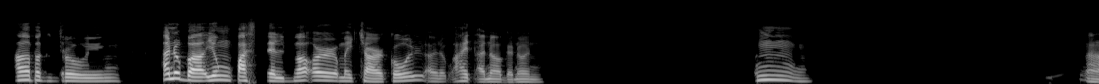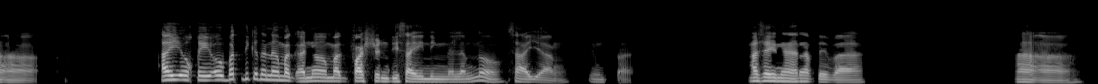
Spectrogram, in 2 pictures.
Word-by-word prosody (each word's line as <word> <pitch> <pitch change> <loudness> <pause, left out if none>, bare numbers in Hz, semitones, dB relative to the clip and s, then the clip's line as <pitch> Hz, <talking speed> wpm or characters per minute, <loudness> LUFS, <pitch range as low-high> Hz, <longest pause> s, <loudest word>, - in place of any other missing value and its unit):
Ah, 205 +2 +6
pagdo-drawing. 155 -3 -1 0.4
Ano 265 +4 +6
ba, 175 -4 +8
yung 200 0 +4
pastel 170 -4 +3
ba 180 +5 +2
or 185 -2 +5
may 160 -1 -2
charcoal? 155 +6 0
Ano, 135 -8 -8
kahit 160 +3 -4
ano, 125 0 -3
gano'n? 115 0 -8 2.1
Hmm. 200 -7 -2 2.8
Ah. 105 -9 -6 1.2
Ay, 210 +3 +4
okey. 200 -1 +1
Oh, 205 +1 +2
ba't 240 +1 -1
'di 255 - -7
ka 250 - -3
na 225 - -1
lang 205 -2 0
mag-ano, 160 -1 0
mag-fashion 155 0 0
designing 125 -3 -2
na 120 - -6
lang 125 +5 -6
'no, 130 -9 -6
sayang. 115 - -7 0.2
Yun 115 -3 -16
pa. - - -17 1.2
Ah, 160 0 +1
sa 165 - +3
hinaharap, 145 -3 0
'di 120 - -3
ba? 105 0 -5 1.5
Oo. 105 -3 -7
150 Hz, 105 wpm, -22 LUFS, 125-185 Hz, 2.8 s, ba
